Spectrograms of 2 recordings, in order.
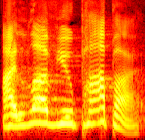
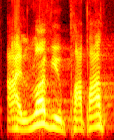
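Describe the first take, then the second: First: Higher, louder mock-stern prompting; mother dictating words. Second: Loud, creepy toddler imitation; Chucky doll. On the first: Mother telling toddler what to say, imitated firm prompting. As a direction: model the phrase as a firm order. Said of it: "Katie goes". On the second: Grandson marching back to obey mother, mock Chucky-doll voice. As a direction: force it out like a menacing doll. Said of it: "He sounds like Chucky doll".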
